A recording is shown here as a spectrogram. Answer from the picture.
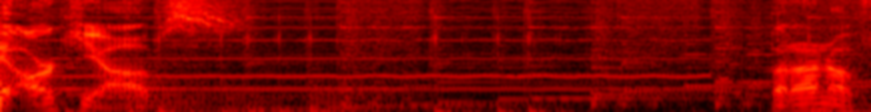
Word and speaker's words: Archeops: Biol lizard's body slam real question archeops or Arch Ops okay Terry Davis Davis is posting the Katakana of an item Stardust the Katakana of Zio's weapon apparently it is xax but I thought it was a sword not an axe so I say archeops but I don't know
